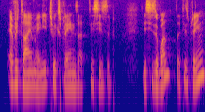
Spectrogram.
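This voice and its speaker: At a moderate pace, a man with a French accent talks in a fairly high pitch with a dark, mellow tone. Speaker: music shop owner. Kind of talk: conference talk. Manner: halting, many fillers.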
